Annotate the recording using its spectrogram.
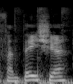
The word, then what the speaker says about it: Fantasia: Bueno, en español sí se pronuncia Fantasía, en inglés se pronuncia Fantasia.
